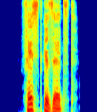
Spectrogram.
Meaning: past participle of festsetzen
- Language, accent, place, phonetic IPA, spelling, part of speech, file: German, Germany, Berlin, [ˈfɛstɡəˌzɛt͡st], festgesetzt, verb, De-festgesetzt.ogg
